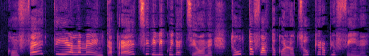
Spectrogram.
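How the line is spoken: Shouted. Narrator (Italian): gridare

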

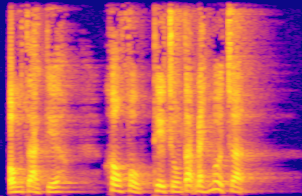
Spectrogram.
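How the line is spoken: Hot-tempered angry shout. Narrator (Vietnamese): Hoắc Chí Cương vốn có tính cách nóng nảy quát nạt

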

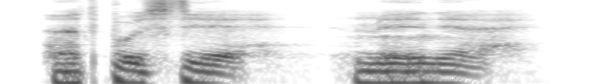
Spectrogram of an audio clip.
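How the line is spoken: Hiss. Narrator (Russian): прошипел Бытрим

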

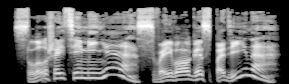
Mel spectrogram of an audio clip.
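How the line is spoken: Ogre shrieking. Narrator (Russian): визжал людоед

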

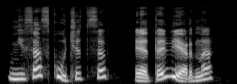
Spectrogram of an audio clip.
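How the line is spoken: Bursting out laughing. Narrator (Russian): расхохоталась Любица

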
